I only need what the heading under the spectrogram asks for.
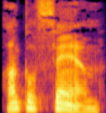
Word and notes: Uncle Sam: American English

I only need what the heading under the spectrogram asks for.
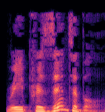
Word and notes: representable: British English

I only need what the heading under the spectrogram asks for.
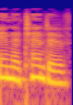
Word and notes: inattentive: American English

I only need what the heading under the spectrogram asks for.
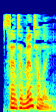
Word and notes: sentimentally: British English

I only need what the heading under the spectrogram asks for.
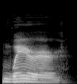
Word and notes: wearer: American English

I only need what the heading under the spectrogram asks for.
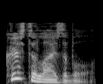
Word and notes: crystallizable: British English

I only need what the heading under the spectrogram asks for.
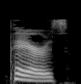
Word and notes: pears: British English

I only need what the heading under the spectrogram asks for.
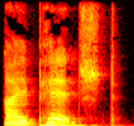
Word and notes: high-pitched: American English

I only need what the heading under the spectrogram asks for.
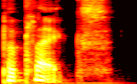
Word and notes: perplex: British English

